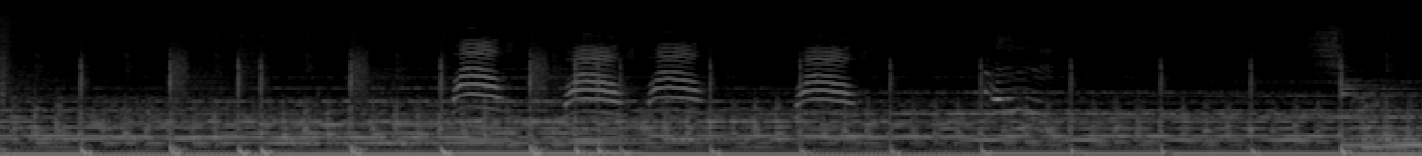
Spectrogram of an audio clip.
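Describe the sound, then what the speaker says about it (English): Several cats meow repeatedly in rising, wavering calls over a steady low hum and soft clicking game sounds, with a few yowls spaced through the stretch. "All the cats want attention."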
